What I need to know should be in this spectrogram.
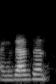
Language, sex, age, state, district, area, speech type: Bodo, female, 30-45, Assam, Chirang, rural, conversation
